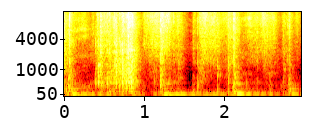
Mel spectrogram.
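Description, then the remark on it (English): A deck of tarot cards is shuffled in quick bursts of crisp, papery riffling and flicking, with brief pauses between each pass and no one speaking. “Well, you gotta like get a good randomization going before you can shuffle that way.”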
